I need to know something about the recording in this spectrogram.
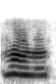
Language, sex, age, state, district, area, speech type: Odia, female, 18-30, Odisha, Subarnapur, urban, conversation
